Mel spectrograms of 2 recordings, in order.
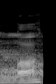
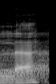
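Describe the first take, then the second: First: The L sound is heavy and dark. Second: The L sound is light and thin. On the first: The speaker calls it right. "dibaca dengan tebal, artinya dibaca Allah" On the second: The speaker calls it wrong. "tidak dibaca lah"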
